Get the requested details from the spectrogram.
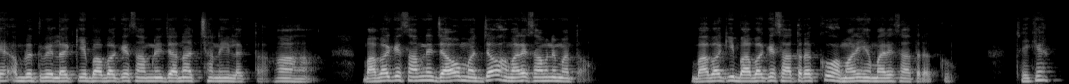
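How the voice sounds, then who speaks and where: High-voiced man giving a stern class sermon. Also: a little mellow. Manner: scolding asides and repeated lines, asking the room questions; often adds "theek hai" as a check-in. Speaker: spiritual teacher reading and explaining the daily lesson. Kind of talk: sermon with explanation to a seated class. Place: meditation hall with a live audience.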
